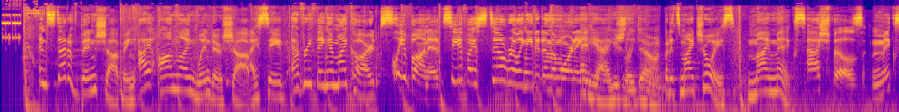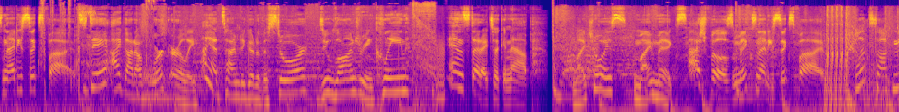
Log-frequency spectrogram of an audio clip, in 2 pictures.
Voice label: Imaging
